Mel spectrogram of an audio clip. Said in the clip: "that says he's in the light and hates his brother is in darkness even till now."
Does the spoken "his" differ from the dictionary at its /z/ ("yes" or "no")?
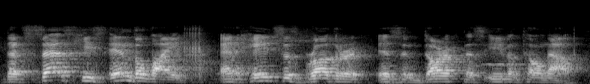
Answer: no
